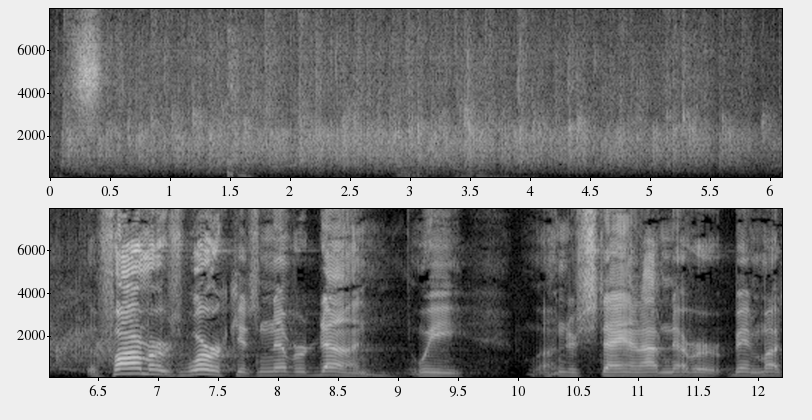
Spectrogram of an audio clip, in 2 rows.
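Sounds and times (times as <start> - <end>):
audience clapping hands: 0.0 - 7.2
speech: 1.5 - 1.8, 2.9 - 3.6, 6.4 - 12.2.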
